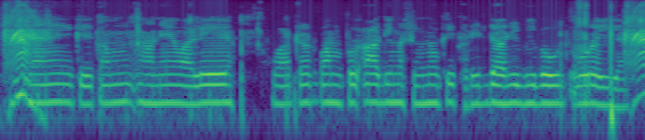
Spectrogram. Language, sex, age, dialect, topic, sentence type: Hindi, male, 25-30, Marwari Dhudhari, agriculture, statement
